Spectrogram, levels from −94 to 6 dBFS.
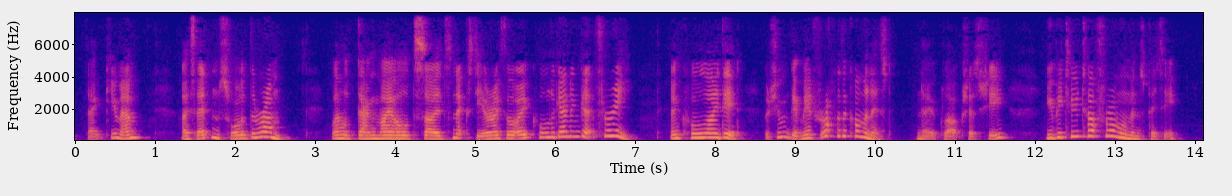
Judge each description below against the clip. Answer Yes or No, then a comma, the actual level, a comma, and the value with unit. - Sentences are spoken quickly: Yes, fast, 215 wpm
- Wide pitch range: Yes, wide, 5.8 semitones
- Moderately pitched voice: No, high, 235 Hz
